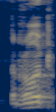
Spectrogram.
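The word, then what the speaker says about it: wrote: डब्ल्यू जब भी आर के साथ आएगा ना तो डब्ल्यू की आवाज नहीं आएगी। डब्ल्यू साइलेंट हो जाएगा। जैसे राइट की स्पेलिंग है डब्ल्यू आर आई टी ई है ना तो जो भी रोट की स्पेलिंग है तो डब्ल्यू आर ओ टी ई तो देख रहे हो कि डब्ल्यू के साथ आर डब्ल्यू और आर अगर साथ में आएंगे तो डब्ल्यू साइलेंट वर्ड हो जाएगा इसकी आवाज नहीं आती प्रोनाउंसिएशन में तो देयर फॉर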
